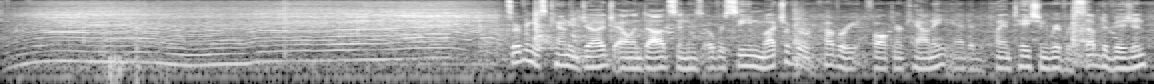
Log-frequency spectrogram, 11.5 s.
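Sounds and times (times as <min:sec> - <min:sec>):
chainsaws cutting up tree limbs: 0:00.0 - 0:05.1
speech: 0:05.1 - 0:11.5.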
